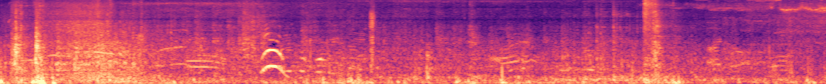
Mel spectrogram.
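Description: Kraken floorless roller coaster train rumbling along its steel track as it slows near the end of the ride, with the wind on the microphone easing off in the first second. Riders' voices rise over it, one arched call about three seconds in, and a short hiss sounds about six and a half seconds in.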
